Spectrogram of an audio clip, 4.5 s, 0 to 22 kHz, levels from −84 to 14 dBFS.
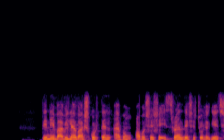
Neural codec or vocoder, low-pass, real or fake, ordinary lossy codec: none; 7.2 kHz; real; Opus, 24 kbps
